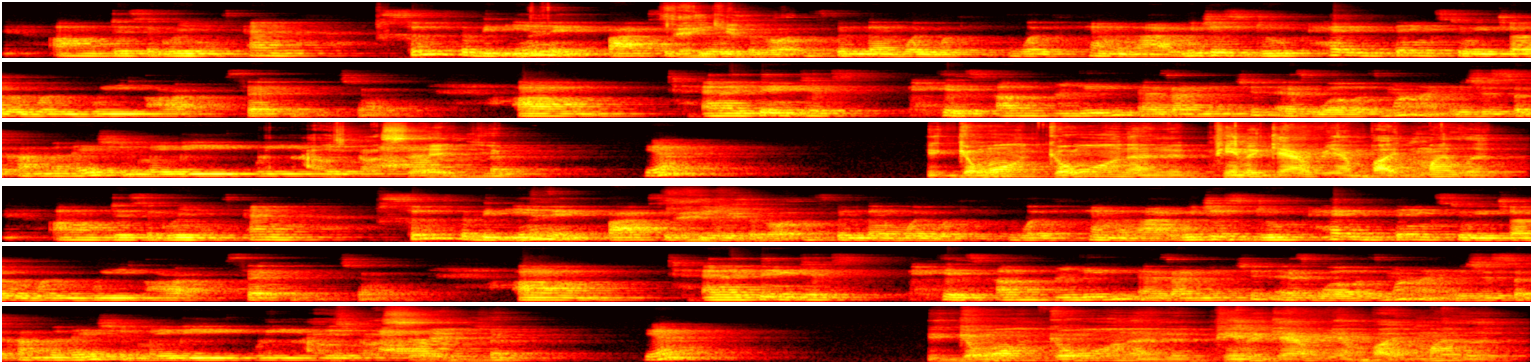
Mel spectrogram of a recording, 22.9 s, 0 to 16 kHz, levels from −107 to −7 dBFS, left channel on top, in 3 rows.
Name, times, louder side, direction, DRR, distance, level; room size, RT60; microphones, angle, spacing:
voice 1, 0.2-4.8 5.0-9.0 9.4-10.6 11.1-11.9 12.2-17.4 17.7-17.8 18.5-18.7, left 1 dB, 5° left, -4 dB, 0.5 m, -33 dB
voice 2, 3.3-3.7 16.7-17.8 19.9-22.7, left 6 dB, 65° left, 8 dB, 0.3 m, -32 dB
4.3 x 2.5 x 2.5 m, 0.79 s
head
